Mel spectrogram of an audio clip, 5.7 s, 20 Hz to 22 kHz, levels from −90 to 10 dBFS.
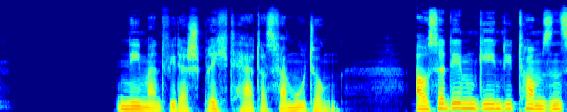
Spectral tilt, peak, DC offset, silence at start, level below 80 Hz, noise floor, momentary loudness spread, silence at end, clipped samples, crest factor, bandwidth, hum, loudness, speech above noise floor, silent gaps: -6 dB/octave; -4 dBFS; under 0.1%; 1.2 s; -54 dBFS; -61 dBFS; 9 LU; 0 s; under 0.1%; 20 dB; 16 kHz; none; -23 LUFS; 39 dB; none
